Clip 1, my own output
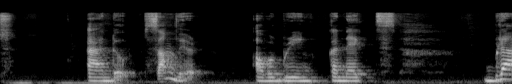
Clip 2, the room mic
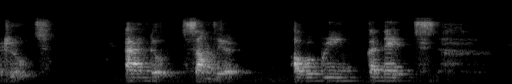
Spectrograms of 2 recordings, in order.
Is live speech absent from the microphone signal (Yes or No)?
Yes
